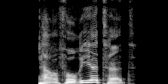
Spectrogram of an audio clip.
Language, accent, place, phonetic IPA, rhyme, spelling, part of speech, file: German, Germany, Berlin, [pɛʁfoˈʁiːɐ̯tət], -iːɐ̯tət, perforiertet, verb, De-perforiertet.ogg
- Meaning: inflection of perforieren: 1. second-person plural preterite 2. second-person plural subjunctive II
